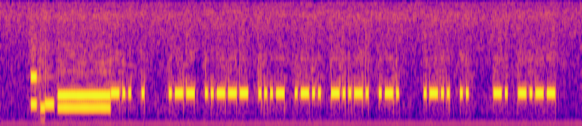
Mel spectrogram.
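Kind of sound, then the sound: signal or alarm, radio repeater beeps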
